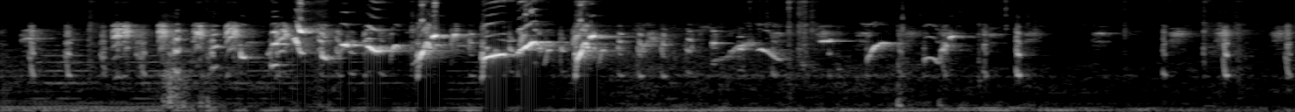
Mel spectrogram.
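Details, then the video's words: Srikatan flycatcher song played as a lure to draw out singing: a lively jumble of fast chips and looping whistled slurs over a faint low hum. "langsung Nyaut seketika pancingan khas burung srikatan kipas"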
